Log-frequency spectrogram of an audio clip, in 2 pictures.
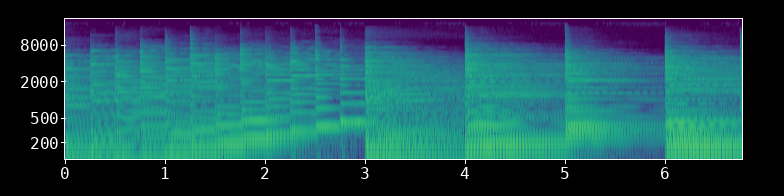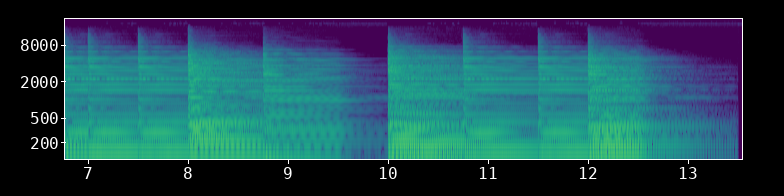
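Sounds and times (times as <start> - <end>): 
piano: 0.0 - 13.5.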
